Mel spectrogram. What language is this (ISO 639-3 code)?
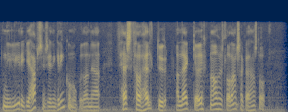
isl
